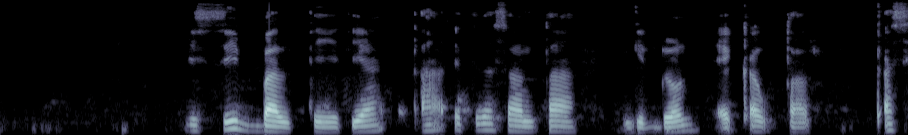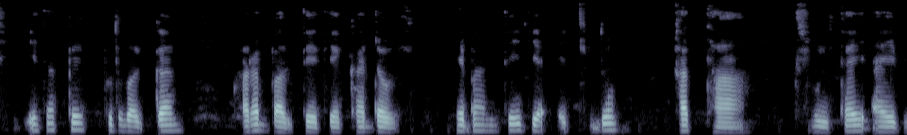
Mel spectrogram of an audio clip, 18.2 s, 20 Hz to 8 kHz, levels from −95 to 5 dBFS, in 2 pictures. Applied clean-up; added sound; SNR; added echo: none; none; none; none.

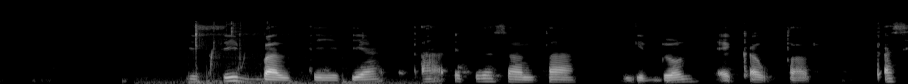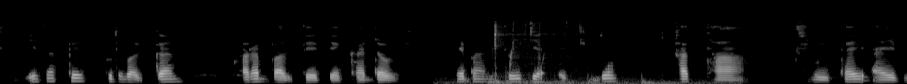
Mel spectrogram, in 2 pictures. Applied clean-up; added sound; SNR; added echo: none; Drip / Water; 15 dB; none.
